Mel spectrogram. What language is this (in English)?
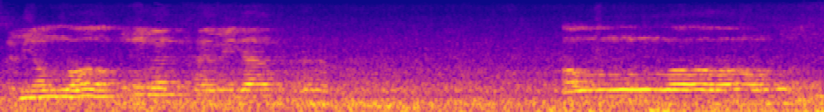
Arabic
